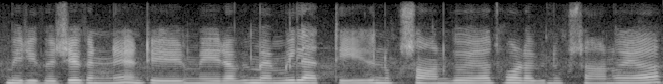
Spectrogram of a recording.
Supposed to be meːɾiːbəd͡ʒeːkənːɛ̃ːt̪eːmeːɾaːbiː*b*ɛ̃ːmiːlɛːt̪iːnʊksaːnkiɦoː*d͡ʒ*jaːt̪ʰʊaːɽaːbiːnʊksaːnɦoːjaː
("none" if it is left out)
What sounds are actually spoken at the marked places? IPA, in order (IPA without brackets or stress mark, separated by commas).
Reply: m, none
